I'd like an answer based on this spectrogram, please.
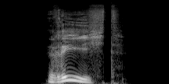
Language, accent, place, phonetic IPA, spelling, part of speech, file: German, Germany, Berlin, [ʁiːçt], riecht, verb, De-riecht.ogg
- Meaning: inflection of riechen: 1. third-person singular present 2. second-person plural present 3. plural imperative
